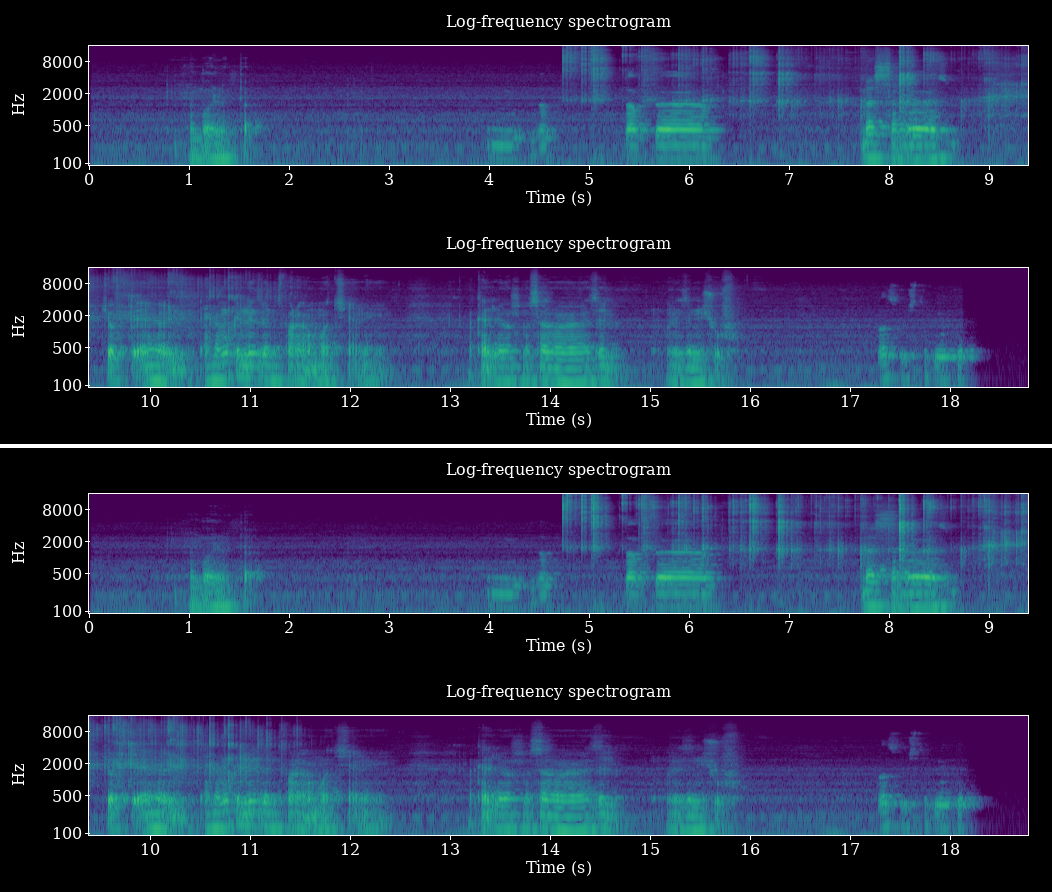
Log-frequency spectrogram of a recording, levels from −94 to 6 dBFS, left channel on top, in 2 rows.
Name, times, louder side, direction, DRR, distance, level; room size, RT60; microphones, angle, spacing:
voice 1, 1.0-1.4 7.7-8.4 9.8-11.8 13.3-14.6 15.2-15.6, left 1 dB, 55° left, 5 dB, 4.2 m, -34 dB
voice 2, 4.0-4.6 5.4-6.3 8.2-8.7 17.3-18.1, left 2 dB, 20° left, 6 dB, 2.5 m, -35 dB
Crushing, 4.7-11.5, right 8 dB, 40° right, 4.3 m, -39 dB
20.0 x 15.5 x 3.4 m, 0.35 s
head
